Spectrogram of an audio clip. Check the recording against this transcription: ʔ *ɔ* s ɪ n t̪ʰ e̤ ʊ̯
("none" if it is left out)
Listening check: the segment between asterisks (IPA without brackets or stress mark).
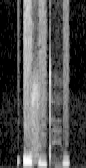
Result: ɔ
